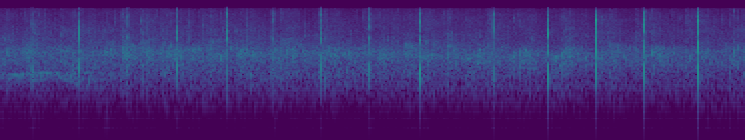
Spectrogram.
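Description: A church audience applauds its worship coordinator steadily, a dense wash of clapping with sharper individual claps popping out at irregular moments, sustained at an even moderate level without any voices.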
